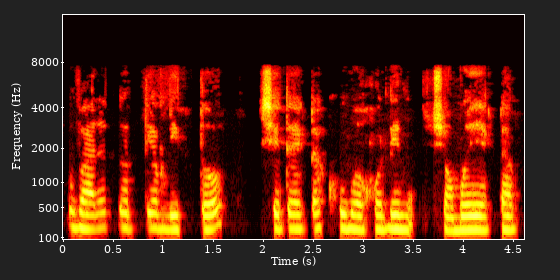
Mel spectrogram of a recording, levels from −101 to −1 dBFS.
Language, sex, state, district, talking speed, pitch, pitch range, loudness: Bengali, female, West Bengal, Purulia, 130 wpm, 195 Hz, 190-205 Hz, -23 LUFS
